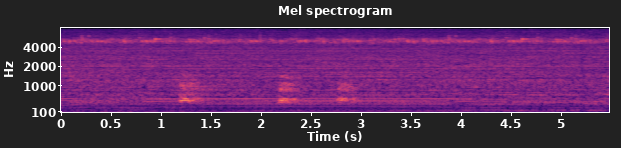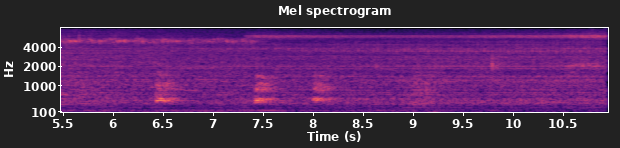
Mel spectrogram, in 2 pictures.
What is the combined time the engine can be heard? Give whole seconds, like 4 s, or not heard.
11 s.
